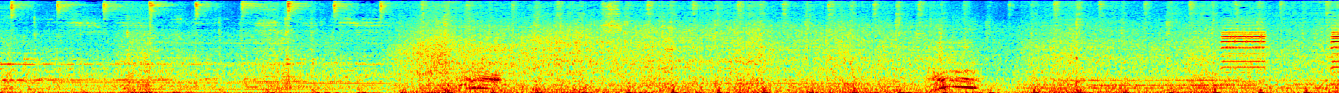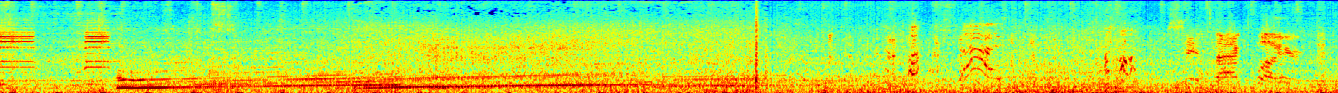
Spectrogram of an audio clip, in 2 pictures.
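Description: Cars at highway speed heard from inside a car's cabin, over a constant low road rumble. About twelve seconds in a car horn beeps three times in quick succession. After that an engine's pitch rises steadily through two long pulls as it accelerates.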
